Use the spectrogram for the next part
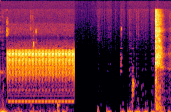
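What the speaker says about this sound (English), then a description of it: "I stopped the video and called Mayuri's phone from my address book." A phone call rings in the visual novel Steins;Gate, a loud electronic ring tone pulsing steadily for about a second before cutting off, followed by faint scattered clicks and a brief swish.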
